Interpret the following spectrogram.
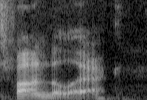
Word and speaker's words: Fond du Lac: They are located in Fond du Lac, Wisconsin, or Fond du Lac. I never know how to pronounce that. Fond du Lac.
